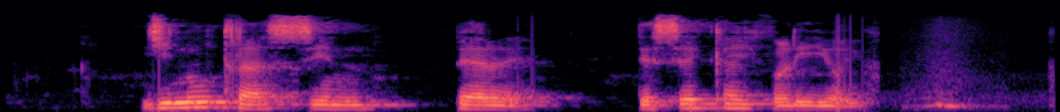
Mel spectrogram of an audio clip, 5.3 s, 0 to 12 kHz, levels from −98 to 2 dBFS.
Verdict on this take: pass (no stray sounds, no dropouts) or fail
fail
